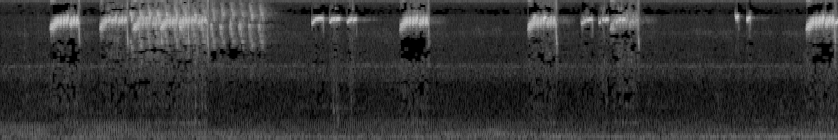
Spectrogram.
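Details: Calls of a female blue-crowned hanging parrot meant to attract red-necked males: an opening flurry of rapid shrill twitters, then spaced short high chirps and doubled peeps.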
